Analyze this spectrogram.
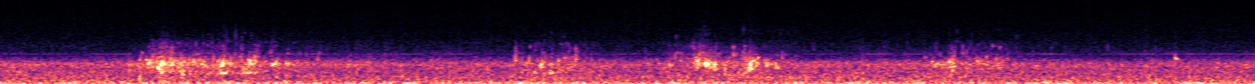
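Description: Water splashing in four short bursts over a steady low rumble, as a hooked halibut is worked in the shallows.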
